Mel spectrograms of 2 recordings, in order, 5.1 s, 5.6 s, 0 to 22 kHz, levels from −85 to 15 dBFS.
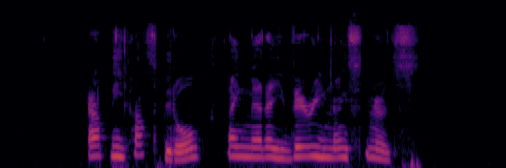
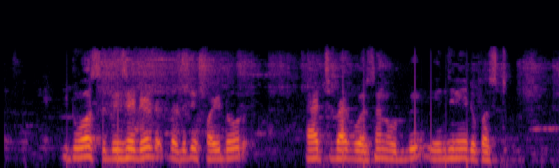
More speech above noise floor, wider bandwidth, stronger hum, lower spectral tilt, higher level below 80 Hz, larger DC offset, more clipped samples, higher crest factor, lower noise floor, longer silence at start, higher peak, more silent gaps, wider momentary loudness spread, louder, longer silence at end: first, 45 dB vs 32 dB; first, 14.5 kHz vs 8 kHz; neither; about the same, -5 dB/octave vs -6 dB/octave; second, -74 dBFS vs -60 dBFS; neither; neither; about the same, 20 dB vs 18 dB; first, -86 dBFS vs -58 dBFS; first, 0.9 s vs 0.6 s; second, -24 dBFS vs -8 dBFS; neither; second, 7 LU vs 14 LU; second, -42 LUFS vs -26 LUFS; first, 0.85 s vs 0 s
